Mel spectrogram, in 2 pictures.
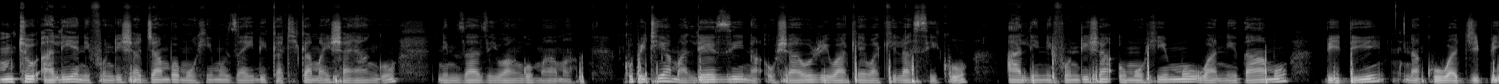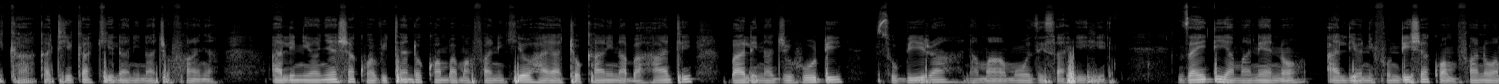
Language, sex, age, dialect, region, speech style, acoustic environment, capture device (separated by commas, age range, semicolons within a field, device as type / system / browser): Swahili, male, 18-24, Kenya - Mombasa, Kenya, focused, silence, mobile / Linux / Chrome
